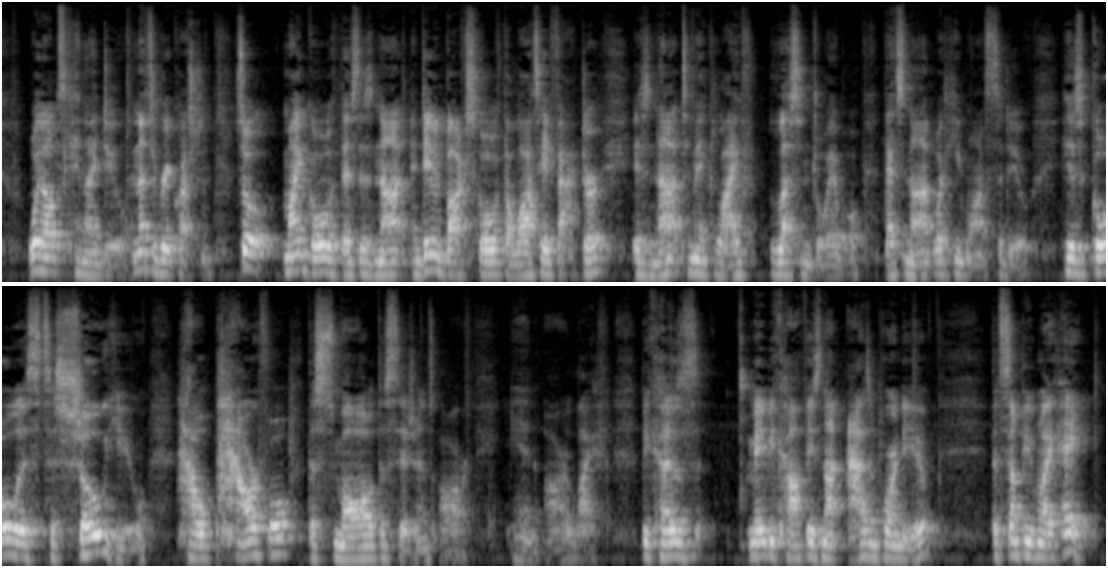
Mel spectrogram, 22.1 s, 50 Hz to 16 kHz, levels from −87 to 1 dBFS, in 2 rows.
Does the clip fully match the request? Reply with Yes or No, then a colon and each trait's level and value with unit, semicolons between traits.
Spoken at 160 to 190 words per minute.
Yes: average, 185 wpm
